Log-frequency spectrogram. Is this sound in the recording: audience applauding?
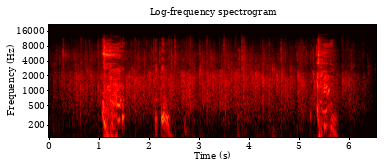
yes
